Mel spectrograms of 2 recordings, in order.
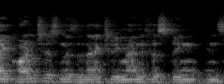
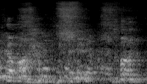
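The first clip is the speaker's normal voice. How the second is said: high laughing "come on"; 10 semitones higher, 5 dB louder than usual. Real, not acted. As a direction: burst out laughing mid-phrase. Laughing at Swami's odd remark.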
